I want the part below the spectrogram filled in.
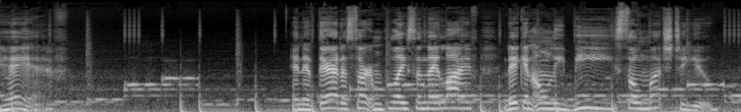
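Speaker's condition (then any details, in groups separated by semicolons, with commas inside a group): No condition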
